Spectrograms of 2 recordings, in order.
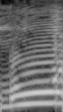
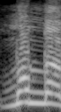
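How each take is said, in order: First: The vowel is a long oo sound. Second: The vowel is a short u sound. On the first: The speaker calls it right. "మూన్ అనాలి" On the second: The speaker calls it wrong. "మున్ అనకూడదు"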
